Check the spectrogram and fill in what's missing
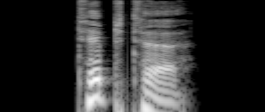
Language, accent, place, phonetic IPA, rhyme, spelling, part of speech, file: German, Germany, Berlin, [ˈtɪptə], -ɪptə, tippte, verb, De-tippte.ogg
- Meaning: inflection of tippen: 1. first/third-person singular preterite 2. first/third-person singular subjunctive II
